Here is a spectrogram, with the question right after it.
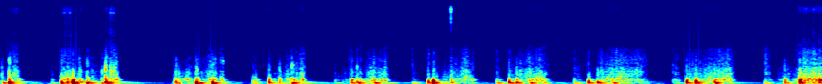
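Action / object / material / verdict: scrape / foam microphone windscreen / foam / none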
